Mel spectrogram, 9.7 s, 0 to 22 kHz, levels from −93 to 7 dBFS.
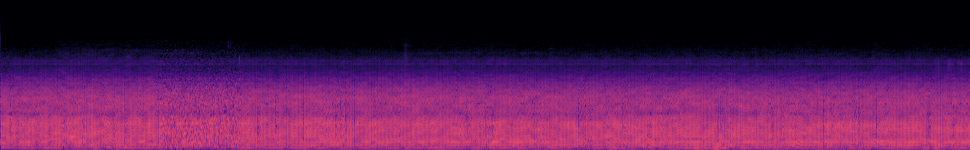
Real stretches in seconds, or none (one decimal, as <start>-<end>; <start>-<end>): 1.6-2.4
